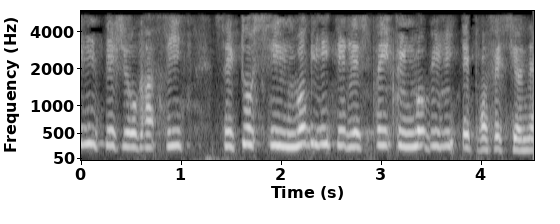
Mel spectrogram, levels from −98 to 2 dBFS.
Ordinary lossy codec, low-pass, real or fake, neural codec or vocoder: MP3, 32 kbps; 5.4 kHz; fake; codec, 16 kHz, 2 kbps, FreqCodec, smaller model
